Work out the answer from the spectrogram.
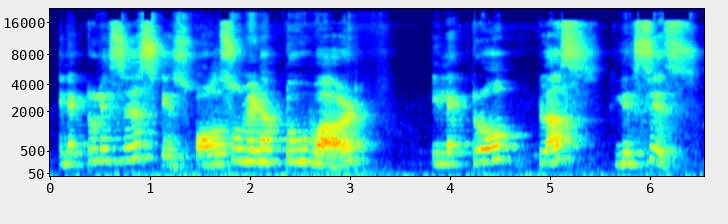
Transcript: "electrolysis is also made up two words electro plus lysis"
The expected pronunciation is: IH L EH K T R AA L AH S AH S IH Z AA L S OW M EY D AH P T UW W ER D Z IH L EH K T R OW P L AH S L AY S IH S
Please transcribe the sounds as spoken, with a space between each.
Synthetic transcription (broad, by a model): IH L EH K T R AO L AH S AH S IH Z AA L S OW M EY D AH P T UW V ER D IH L EH K T R OW P L AH S L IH S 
